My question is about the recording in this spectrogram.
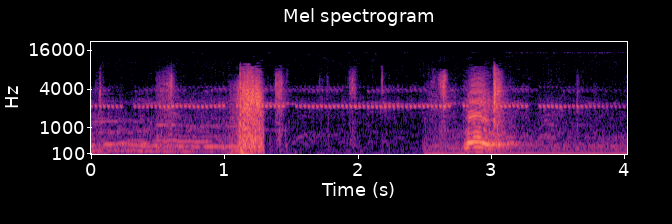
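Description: Night-time chorus of frogs or insects, a steady high-pitched trill. About a second in, a short loud vocal outburst cuts across it.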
